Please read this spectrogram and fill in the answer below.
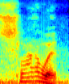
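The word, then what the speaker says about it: Slaithwaite: but dropping into slower it's spelled differently but it's called slower I mean we're gonna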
